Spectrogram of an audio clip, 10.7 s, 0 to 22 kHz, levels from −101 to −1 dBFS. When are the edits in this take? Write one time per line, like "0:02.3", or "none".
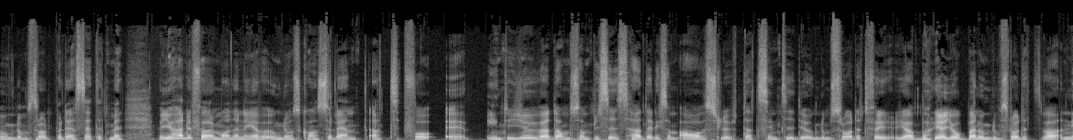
0:04.0
0:09.8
